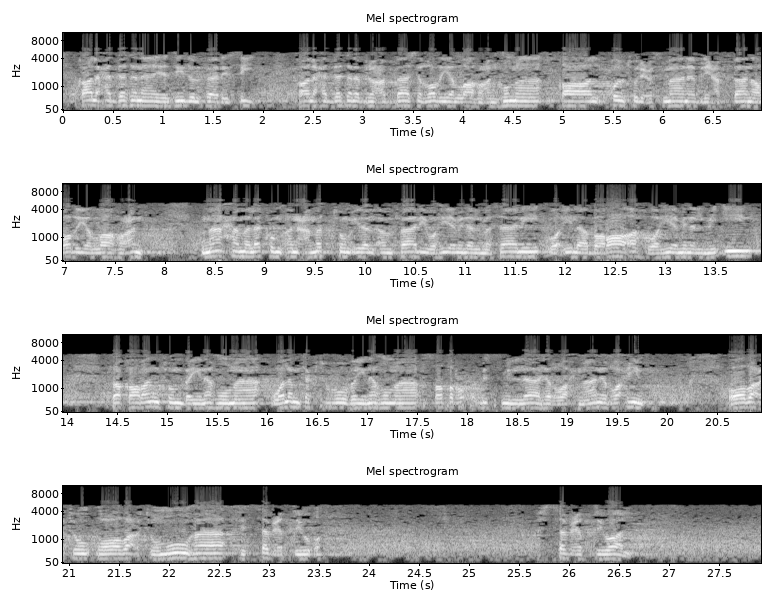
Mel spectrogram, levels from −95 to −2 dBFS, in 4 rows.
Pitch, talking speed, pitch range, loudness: 150 Hz, 105 wpm, 145-155 Hz, -11 LUFS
